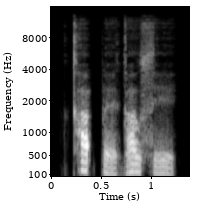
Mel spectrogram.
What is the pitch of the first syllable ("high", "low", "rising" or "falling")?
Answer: high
